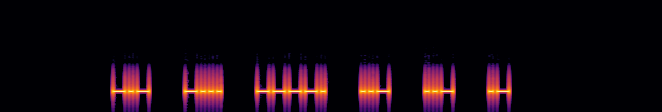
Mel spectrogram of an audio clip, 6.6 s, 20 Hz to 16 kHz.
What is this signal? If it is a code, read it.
Morse code, heard as a keyed tone, about 31 wpm, spaced as for 17 wpm, 700 Hz. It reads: KB9UUA
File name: Lesson 37g - Letter x - Call Signs 30wpm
